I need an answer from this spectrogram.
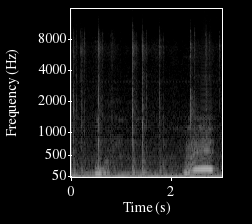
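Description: Typing on a computer keyboard while looking something up online: many quick, light key clicks in an uneven rhythm, steady and fairly quiet throughout.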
